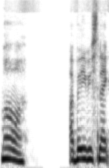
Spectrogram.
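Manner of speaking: put-on, mock-calm, even tone. Mother retelling her child announcing a baby snake on the bed: imitating a calm tone. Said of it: "did she say that calmly to you?".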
